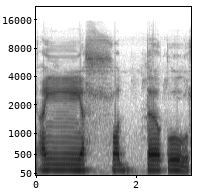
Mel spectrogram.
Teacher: صاد مستعلیہ ہے، پر پڑھا جائے گا، قاف بھی پر پڑھا جائے گا، قوہ مدہ ہے، ایک الف کی مقدار کے برابر کھینچ کر وقف کریں گے۔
